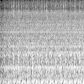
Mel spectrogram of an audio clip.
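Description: A motorcycle engine idles at a steady, even pulse during a coolant flush, with a constant whirring hum running alongside it.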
